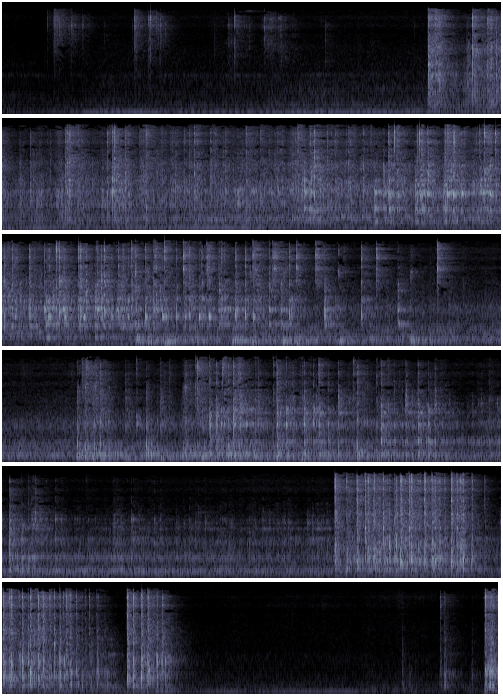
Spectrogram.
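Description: Many marbles rolling and clattering down wooden marble-run tracks, a dense stream of clicks and knocks. A few scattered clicks come first, the main clatter starts suddenly about four seconds in, and the loudest bursts come shortly before it stops.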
